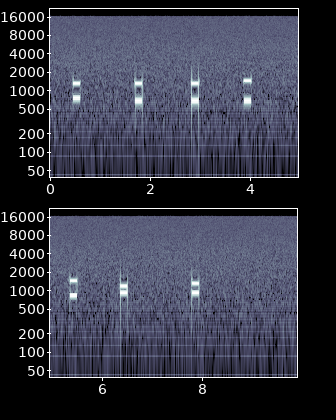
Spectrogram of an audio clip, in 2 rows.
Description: DTMF, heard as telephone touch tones, dialled by hand, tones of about 140 ms. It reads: 5 2 2 3 9 * 0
